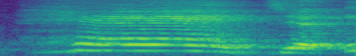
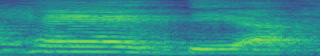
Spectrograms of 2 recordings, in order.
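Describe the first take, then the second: First: "rédea" slowly, ending in -dja. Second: "rédea" slowly, with a full E, ré-de-a; spelling pronunciation. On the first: Teacher shows pupils the spoken form, "rédea" with I sound. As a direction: turn the E of "rédea" into an I glide. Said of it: "Eu usei o sonzinho do I". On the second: Teacher shows pupils the unused form, "rédea" with clear E. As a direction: keep the written E in "rédea". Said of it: "ia ter o sonzinho do E". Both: Shown as a demonstration.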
